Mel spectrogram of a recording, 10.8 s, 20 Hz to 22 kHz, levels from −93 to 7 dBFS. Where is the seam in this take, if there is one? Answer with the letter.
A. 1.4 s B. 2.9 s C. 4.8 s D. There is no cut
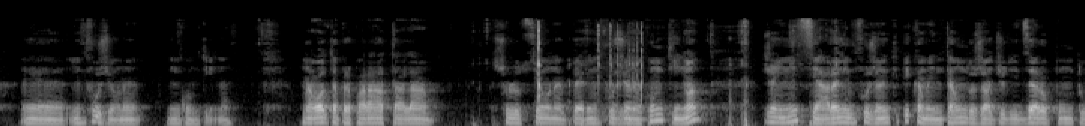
C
